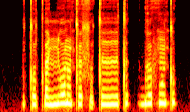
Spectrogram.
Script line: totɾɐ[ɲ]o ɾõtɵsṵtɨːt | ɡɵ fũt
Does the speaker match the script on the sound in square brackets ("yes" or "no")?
yes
